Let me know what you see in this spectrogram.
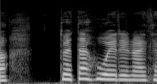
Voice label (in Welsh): "hwyr" Welsh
